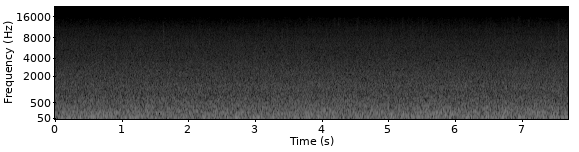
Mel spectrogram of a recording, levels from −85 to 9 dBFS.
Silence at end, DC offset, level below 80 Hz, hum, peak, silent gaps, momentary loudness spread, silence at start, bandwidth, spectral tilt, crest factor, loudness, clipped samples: 0 s; under 0.1%; -52 dBFS; none; -30 dBFS; none; 1 LU; 0 s; 16.5 kHz; -4.5 dB/octave; 12 dB; -44 LUFS; under 0.1%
